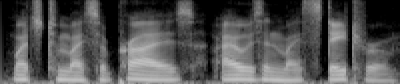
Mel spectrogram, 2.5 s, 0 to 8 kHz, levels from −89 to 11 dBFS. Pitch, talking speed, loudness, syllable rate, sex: 105 Hz, 215 wpm, -18 LUFS, 5.8 syllables/s, male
